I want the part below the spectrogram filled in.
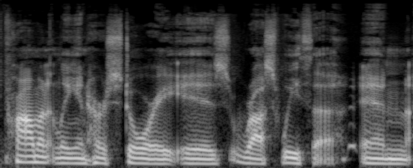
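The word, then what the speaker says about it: Roswitha: in her story is roswetha and i say that forrest tells me i might be pronouncing that wrong but i actually knew a ross wiether from germany and that's how she said it at least here in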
